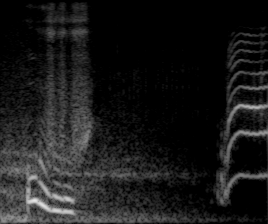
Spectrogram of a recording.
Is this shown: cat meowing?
yes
